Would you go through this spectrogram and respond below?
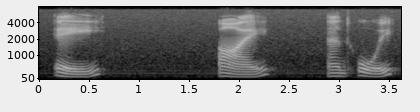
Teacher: A, I, and oi, all glide towards a closer vowel, I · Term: closing diphthongs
